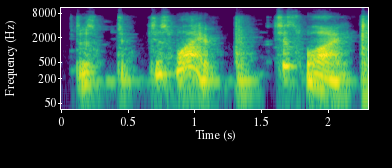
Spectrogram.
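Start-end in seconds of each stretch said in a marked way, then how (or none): 0.1-1.1 high pleading whine; squeaky exasperated why. Real, not acted.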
